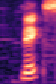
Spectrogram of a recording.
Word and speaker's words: Mx: I think the correct term is like MX for like people who don't want to go by Mr. or Miss. Mix, yeah. Wow, this is the best. This breeze feels great. I never thought to pronounce it as mix, and that's like that's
